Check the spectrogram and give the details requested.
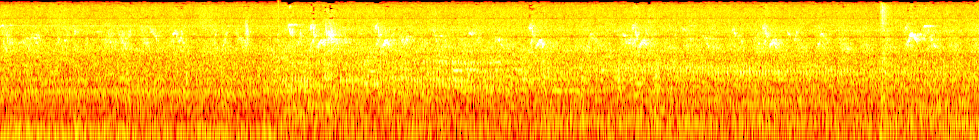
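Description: Small birds giving many short, high chirps at irregular intervals, coming thickest from about three seconds in, over a steady low rumble.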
